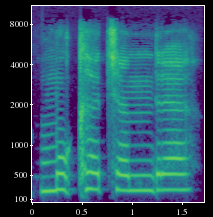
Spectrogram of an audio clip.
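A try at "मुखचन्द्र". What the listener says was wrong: This ka is Mahaprana, right? So that ha sound should come. Mukha Chandra. And another mistake or tendency that comes for everybody is when we have one Mahaprana, the second one will become Mahaprana, right? Like Mukha Chandra, right?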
